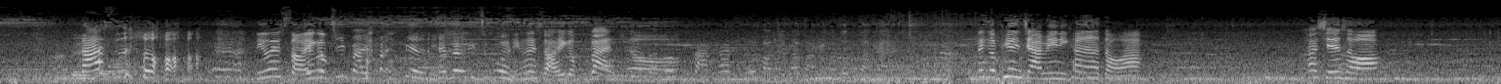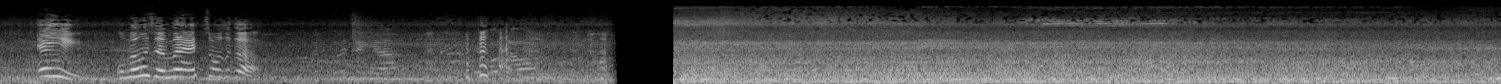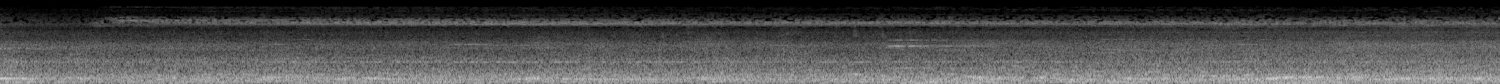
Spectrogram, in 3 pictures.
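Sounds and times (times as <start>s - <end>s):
train running noise: 0.0s - 21.2s, 21.8s - 45.0s
thin high tone: 37.1s - 44.9s.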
